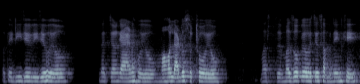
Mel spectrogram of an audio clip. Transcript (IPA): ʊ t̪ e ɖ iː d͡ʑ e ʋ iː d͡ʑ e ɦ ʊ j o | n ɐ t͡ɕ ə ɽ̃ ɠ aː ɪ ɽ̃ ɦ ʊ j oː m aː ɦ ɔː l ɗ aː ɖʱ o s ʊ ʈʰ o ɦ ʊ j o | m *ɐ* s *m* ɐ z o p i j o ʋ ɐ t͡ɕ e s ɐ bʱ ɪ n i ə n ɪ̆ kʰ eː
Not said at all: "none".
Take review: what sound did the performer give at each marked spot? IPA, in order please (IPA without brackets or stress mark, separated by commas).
ɐ, m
